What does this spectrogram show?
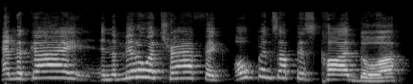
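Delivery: ordinary talk, nothing marked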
